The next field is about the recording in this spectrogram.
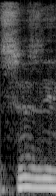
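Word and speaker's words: Siouxsie: don't know if you can see the way it's spelled here but Susie is about s-i-o-u-x-s-i-e it's very visible that's not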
